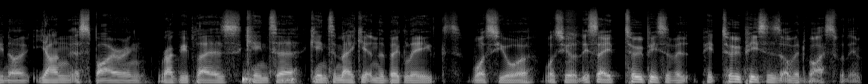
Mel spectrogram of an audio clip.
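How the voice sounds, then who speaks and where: A man with a New Zealand accent on a very clean recording, background silent. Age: young. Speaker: podcast host. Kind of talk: casual chat.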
